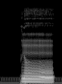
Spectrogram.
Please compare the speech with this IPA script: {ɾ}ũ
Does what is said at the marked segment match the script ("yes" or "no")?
yes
